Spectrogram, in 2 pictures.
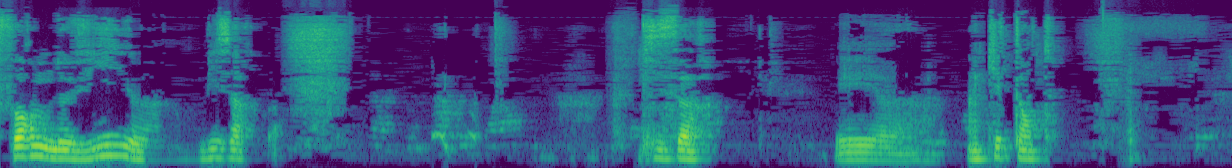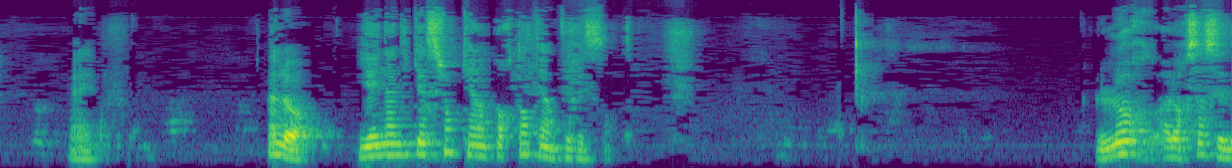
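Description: A middle-aged man talks calmly and close to a microphone, with pauses.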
